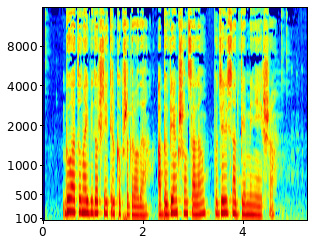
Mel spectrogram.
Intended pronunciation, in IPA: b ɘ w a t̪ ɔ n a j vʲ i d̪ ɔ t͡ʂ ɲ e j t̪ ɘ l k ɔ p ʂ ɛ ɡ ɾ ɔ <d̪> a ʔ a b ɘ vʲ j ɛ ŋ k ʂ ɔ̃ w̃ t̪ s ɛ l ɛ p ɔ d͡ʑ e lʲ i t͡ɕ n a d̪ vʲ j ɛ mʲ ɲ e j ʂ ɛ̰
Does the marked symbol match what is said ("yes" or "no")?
yes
